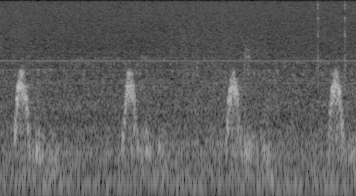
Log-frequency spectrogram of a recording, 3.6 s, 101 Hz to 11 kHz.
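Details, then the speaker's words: Crisp, regular Doppler pulses with a sharp rise and brief follow-on sounds, recorded deeper in the distal superficial femoral artery during a lower-extremity arterial duplex exam, with gain raised and peak velocity about 71: a normal triphasic arterial Doppler signal. "what I'll do before I leave here is actually get another Doppler signal and make sure it's nice and normal"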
